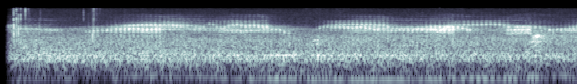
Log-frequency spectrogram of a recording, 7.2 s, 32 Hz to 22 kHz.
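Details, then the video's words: Frogs calling at the Neuer Teich pond late at night, 23:27 on 28 May 2017. A dense chorus of overlapping croaks merges into a continuous buzzing wall that swells and fades in slow waves, with a few faint clicks near the start. "Neuer Teich frogs"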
